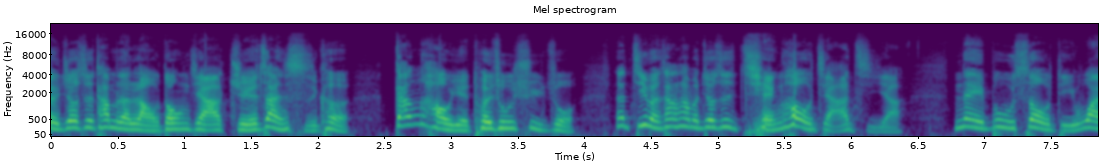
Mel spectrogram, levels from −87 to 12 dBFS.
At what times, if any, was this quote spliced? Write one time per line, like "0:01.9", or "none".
none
